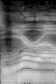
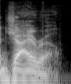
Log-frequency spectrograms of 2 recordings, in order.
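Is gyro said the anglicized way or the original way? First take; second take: original; anglicized. First: The word is said the original way, like euro. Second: The word is said the anglicized way, as spelled. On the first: "you could say it's pronounced euro or whatever" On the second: "Gyro sounds better. It looks better. That's how I pronounce it"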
